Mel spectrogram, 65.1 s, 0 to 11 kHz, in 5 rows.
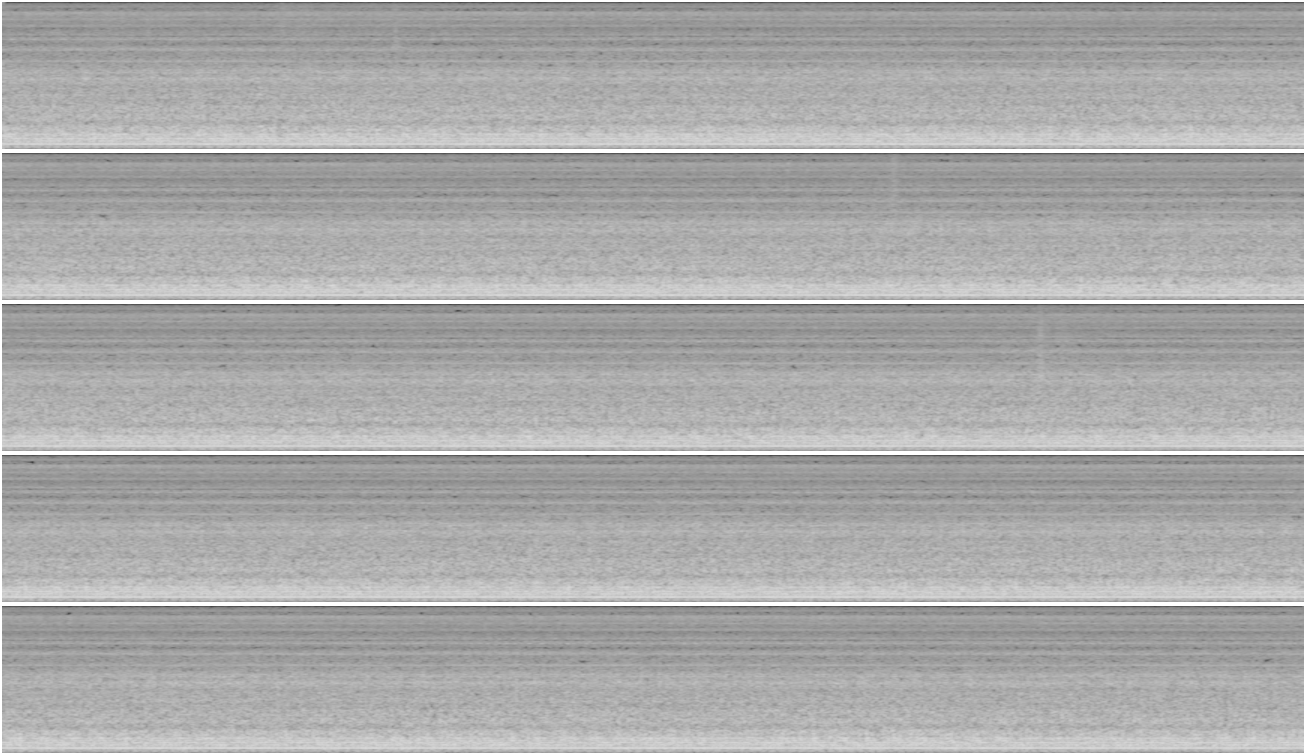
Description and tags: AMB-Fridge-Idle-02
The hum of a refrigerator.
Ambiance, Ambience, Appliance, Freezer, Machine, Motor, Refrigerator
